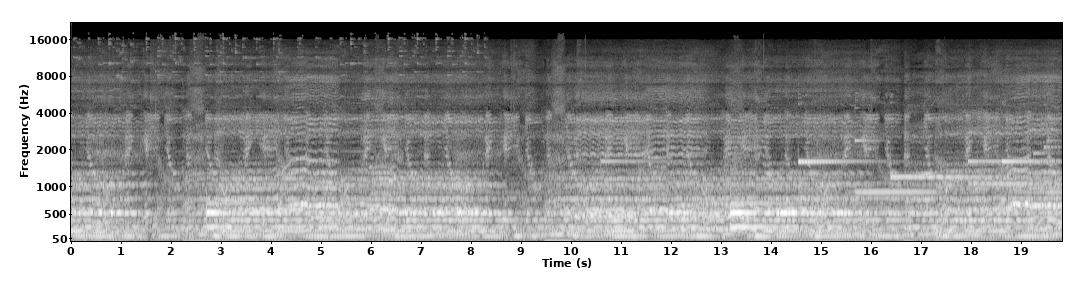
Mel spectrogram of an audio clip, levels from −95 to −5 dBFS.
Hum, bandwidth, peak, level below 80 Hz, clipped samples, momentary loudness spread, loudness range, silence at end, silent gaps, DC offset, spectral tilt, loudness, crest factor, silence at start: none; 17.5 kHz; 0 dBFS; -36 dBFS; under 0.1%; 9 LU; 5 LU; 0 s; none; 0.6%; -6.5 dB/octave; -14 LUFS; 14 dB; 0 s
